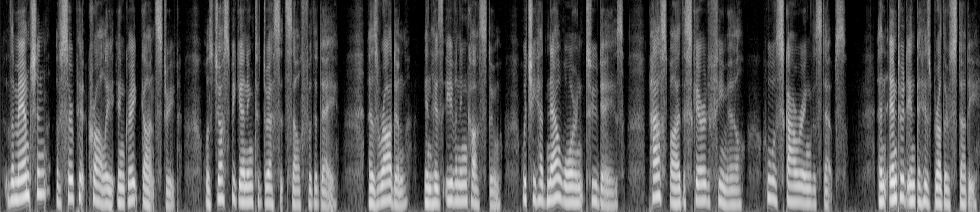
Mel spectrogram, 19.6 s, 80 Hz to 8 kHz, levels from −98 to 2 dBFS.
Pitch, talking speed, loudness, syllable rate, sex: 175 Hz, 145 wpm, -19 LUFS, 4.3 syllables/s, female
